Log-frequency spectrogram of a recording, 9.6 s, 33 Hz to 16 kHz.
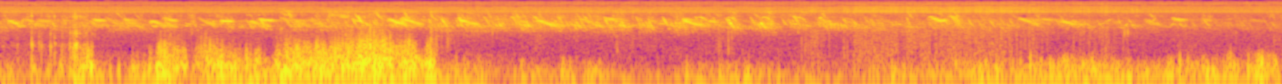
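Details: Large purple martin colony in Rainsville, Alabama, around 920-930 nesting pairs in 2016: many birds chattering at once in quick, squeaky chirps, with a loud low rumbling burst early on before the chorus continues over a softer background.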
